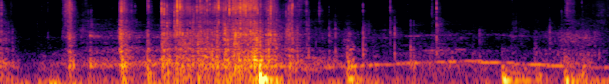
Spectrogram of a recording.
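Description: Clear plastic zip bags holding folded linens crinkling as they are handled, in irregular bursts that are loudest about two seconds in.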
